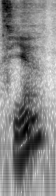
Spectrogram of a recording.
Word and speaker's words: tiens: Donc, on a tiens, tiens, donc tiens. Et le T ne se prononce pas.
